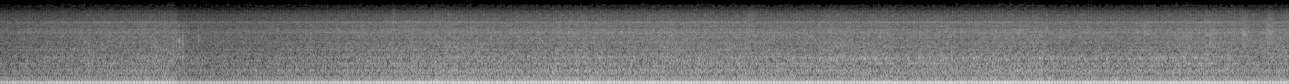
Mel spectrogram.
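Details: 2003 Pontiac Vibe GT, Toyota 2ZZ-GE engine, 6-speed manual, after new alternator and belt fitted: steady even low idle, smooth unbroken hum, no knocks or misses; healthy.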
